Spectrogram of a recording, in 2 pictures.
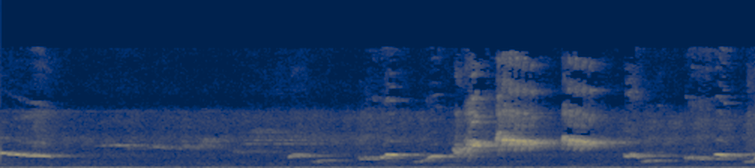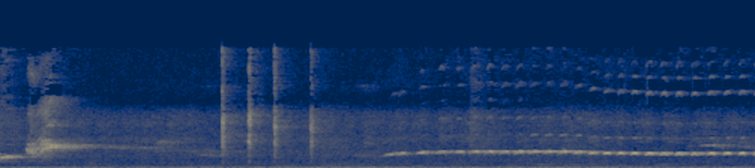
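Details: Caged, wild-caught White-rumped shama in its second season, said to sing readily and flare its tail when stirred up: varied clear whistled phrases, rising and falling, ending in a long steady whistled note, over low background hum.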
